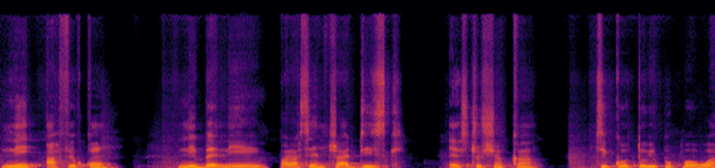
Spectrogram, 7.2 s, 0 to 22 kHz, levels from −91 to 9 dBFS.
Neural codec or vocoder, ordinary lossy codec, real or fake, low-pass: autoencoder, 48 kHz, 128 numbers a frame, DAC-VAE, trained on Japanese speech; none; fake; none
